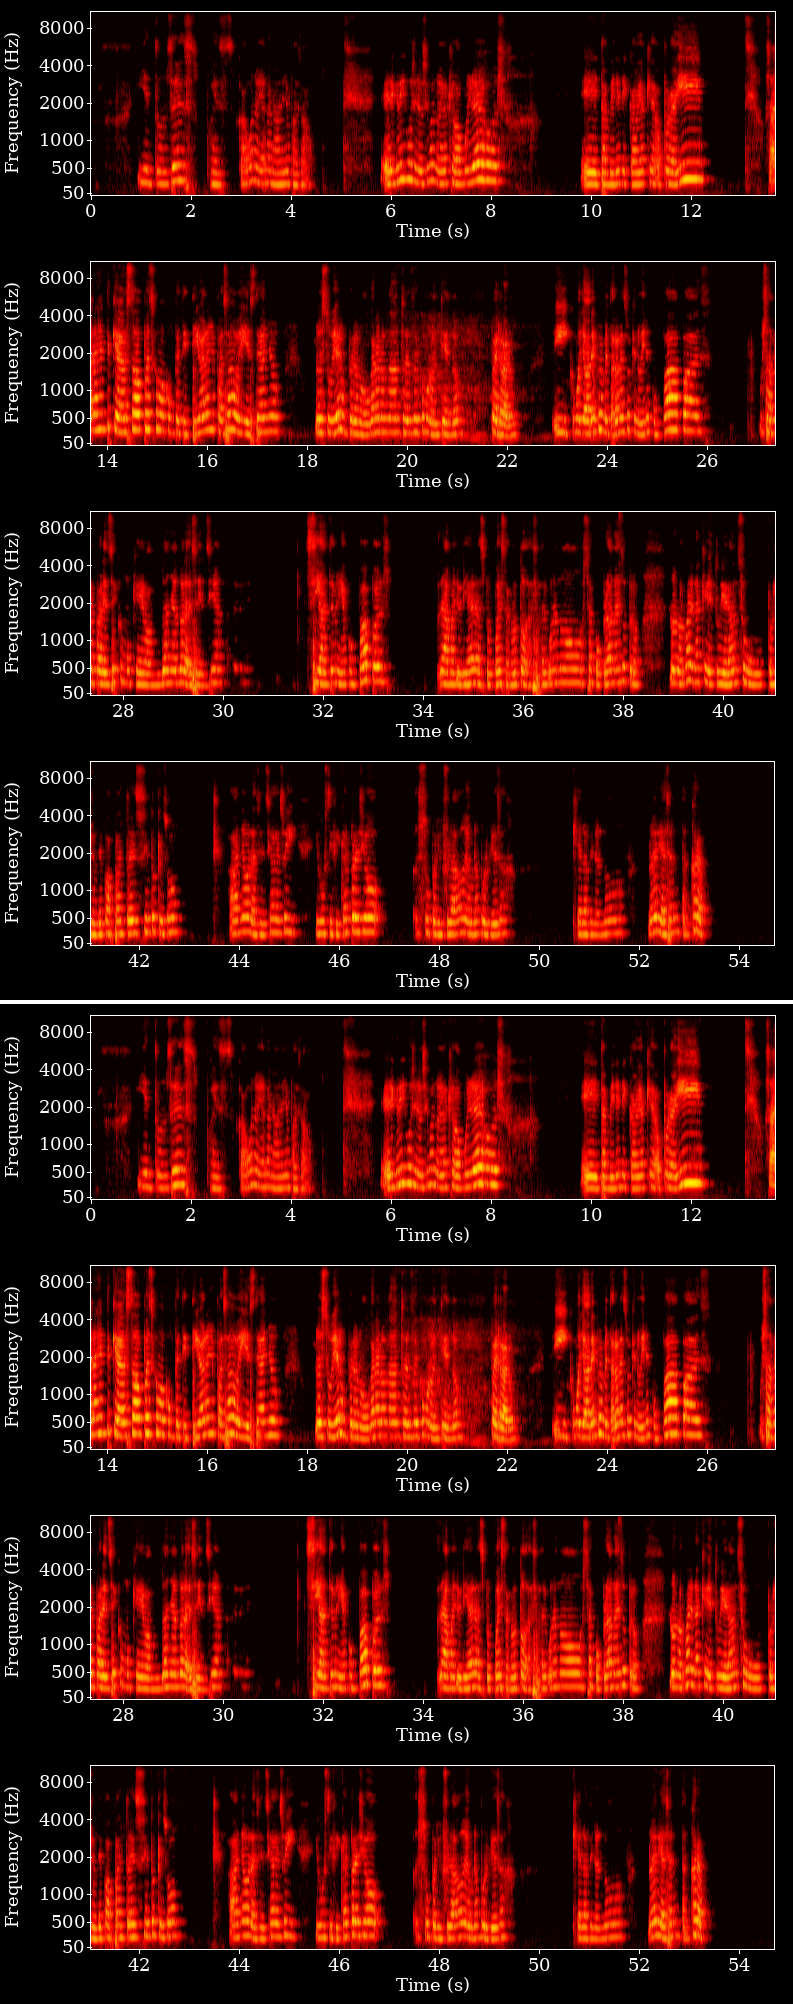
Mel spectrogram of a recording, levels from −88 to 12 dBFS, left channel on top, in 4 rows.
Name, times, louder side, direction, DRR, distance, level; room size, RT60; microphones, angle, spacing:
voice 1, 0.9-2.1 2.4-4.3 5.0-8.4 9.8-12.2 13.1-17.4 18.2-22.2 22.9-26.0 27.0-30.0 31.7-33.3 34.3-42.8 43.5-46.7 47.5-49.5 50.8-51.7 52.2-53.3, right 1 dB, 45° right, 3 dB, 0.9 m, -30 dB
4.3 x 2.8 x 2.6 m, 0.30 s
head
